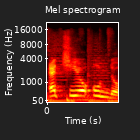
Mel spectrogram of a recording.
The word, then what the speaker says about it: Etxeondo: Ettoundo is a Spanish company that sponsors um the movie star team. Let me get one of their generic shorts right here. Okay, is pronounced etchio uno like e c.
